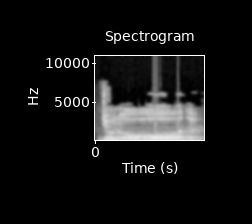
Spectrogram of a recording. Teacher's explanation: نون کو کھینچنا ہے، اور دال جب سٹاپ کریں گے تو دال حروف قلقلہ جو 5 لیٹرز ہیں، قاف طا با جیم دال، ان میں سے دال ہے، جب یہ ساکن آئیں گے تو ڈبل ساؤنڈ آتا ہے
